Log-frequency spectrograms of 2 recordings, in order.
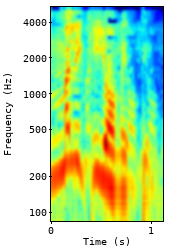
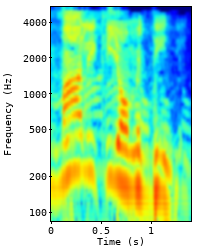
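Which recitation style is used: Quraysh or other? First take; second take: other; Quraysh. First: It is recited in another reading style. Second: It is recited in the Quraysh reading style. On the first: "دوسری قرات کا لہجہ ہے" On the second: "یہ قریش کا لہجہ ہے"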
